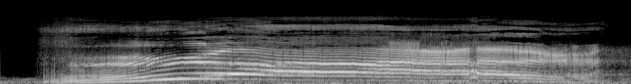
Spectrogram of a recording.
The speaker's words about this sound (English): Not his typical stream of abuse and threats, just a terrible animal cry of inarticulate grief. He was beside himself.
